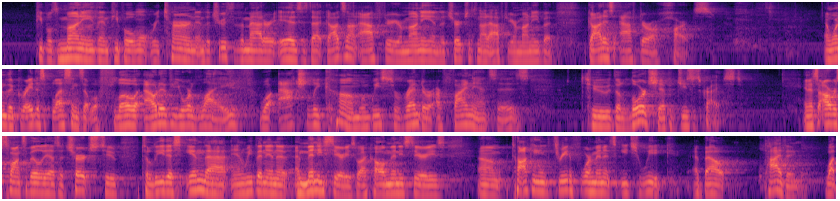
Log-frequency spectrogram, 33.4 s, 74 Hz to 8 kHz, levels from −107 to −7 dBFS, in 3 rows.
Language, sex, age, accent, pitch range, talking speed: English, male, 30-49, American, 110-125 Hz, 175 wpm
